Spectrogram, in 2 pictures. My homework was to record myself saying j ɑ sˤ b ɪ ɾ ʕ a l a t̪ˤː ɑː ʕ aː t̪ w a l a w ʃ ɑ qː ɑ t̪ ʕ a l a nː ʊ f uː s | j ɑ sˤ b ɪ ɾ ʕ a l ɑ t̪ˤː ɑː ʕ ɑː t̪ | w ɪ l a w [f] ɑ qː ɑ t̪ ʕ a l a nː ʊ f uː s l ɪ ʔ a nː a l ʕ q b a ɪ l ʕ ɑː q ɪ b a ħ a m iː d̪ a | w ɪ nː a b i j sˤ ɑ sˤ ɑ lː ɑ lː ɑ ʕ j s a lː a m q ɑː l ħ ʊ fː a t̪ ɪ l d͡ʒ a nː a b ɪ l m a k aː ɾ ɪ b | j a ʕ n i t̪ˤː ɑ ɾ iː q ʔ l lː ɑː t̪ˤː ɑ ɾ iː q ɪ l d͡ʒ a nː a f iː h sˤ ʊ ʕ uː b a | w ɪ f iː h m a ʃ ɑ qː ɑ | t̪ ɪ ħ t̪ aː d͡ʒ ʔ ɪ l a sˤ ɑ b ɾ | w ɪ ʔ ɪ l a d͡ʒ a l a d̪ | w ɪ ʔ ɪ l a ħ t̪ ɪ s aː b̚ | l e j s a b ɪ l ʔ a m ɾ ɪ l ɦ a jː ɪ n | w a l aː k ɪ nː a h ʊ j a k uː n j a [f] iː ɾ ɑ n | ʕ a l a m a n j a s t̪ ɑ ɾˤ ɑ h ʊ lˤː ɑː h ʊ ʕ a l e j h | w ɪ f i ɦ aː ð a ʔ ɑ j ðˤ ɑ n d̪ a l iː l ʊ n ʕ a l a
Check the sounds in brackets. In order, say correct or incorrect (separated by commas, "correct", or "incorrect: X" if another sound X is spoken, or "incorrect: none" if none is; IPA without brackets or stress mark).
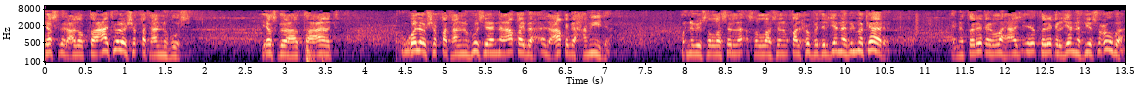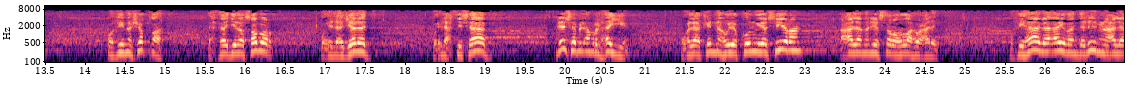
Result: incorrect: ʃ, incorrect: s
